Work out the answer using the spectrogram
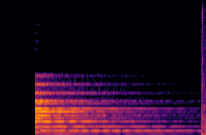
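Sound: bell chime sound effect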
